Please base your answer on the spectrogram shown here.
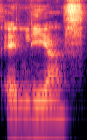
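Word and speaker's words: Elías: to correct you but you said my name wrong it's elias like the spanish way so yes people should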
